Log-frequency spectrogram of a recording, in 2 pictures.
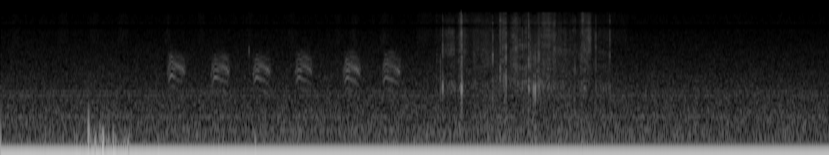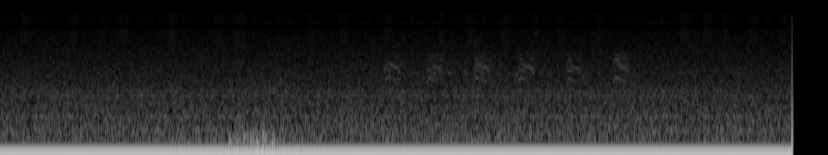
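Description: A steady low hum, with a bird calling in a run of about six short, evenly spaced notes a few seconds in and a fainter run of about six more near the end. A brief crackle comes about seven seconds in.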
